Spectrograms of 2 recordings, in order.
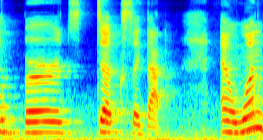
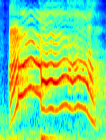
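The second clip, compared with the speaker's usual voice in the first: high loud shocked shriek; startled scream; 7 dB louder than usual. Retold or imitated. Wife sees husband's duck wings, high loud scream. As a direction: scream in sudden fright.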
